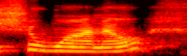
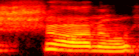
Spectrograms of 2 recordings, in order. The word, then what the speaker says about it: Shawano: do drive over here your uh Google Maps will tell you that it is Shawano but we pronounce it as shano here our town is about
